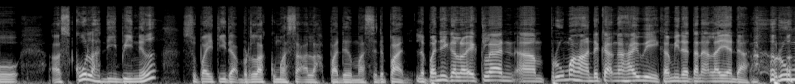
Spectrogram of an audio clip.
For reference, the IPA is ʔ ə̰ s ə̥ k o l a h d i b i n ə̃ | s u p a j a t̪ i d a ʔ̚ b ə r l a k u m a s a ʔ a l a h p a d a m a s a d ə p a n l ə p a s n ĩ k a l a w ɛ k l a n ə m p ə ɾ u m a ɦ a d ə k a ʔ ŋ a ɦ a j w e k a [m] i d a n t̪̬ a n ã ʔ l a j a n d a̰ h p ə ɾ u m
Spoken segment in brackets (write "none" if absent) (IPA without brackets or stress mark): m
